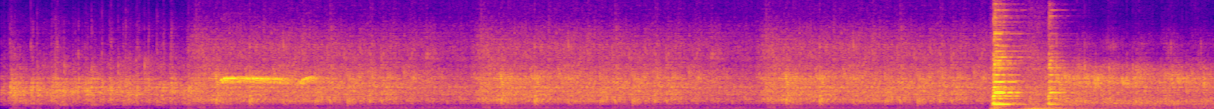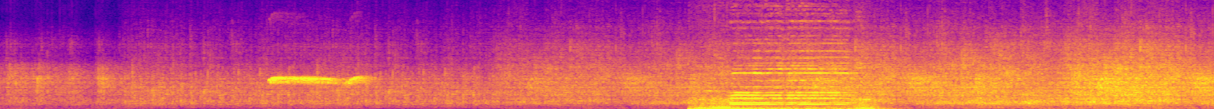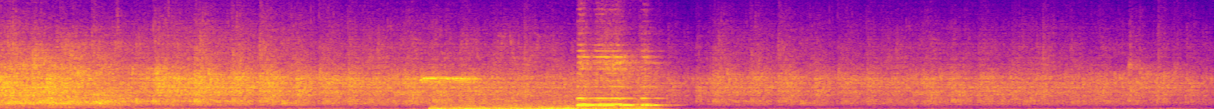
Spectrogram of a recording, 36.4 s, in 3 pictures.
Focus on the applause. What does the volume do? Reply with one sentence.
The volume of the applause goes up, then down.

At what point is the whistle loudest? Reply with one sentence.
The loudest moment of the whistle is at 15 seconds.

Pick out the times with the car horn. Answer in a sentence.
The car horn can be heard from 9.9 to 10.6 s, from 19.0 to 20.9 s and from 28.6 to 30.8 s.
